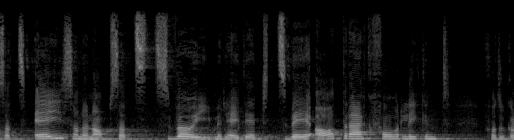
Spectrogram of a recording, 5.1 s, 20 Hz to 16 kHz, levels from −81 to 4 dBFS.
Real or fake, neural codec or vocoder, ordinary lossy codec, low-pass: real; none; none; 14.4 kHz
